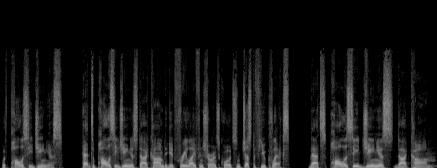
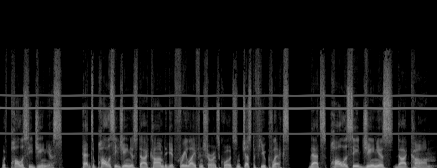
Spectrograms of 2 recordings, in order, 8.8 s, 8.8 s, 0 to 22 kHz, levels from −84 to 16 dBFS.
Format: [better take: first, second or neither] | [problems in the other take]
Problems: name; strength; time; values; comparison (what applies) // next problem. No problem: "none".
first | high-pitched whine; noticeable; throughout; 8 kHz, 15 dB below the speech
